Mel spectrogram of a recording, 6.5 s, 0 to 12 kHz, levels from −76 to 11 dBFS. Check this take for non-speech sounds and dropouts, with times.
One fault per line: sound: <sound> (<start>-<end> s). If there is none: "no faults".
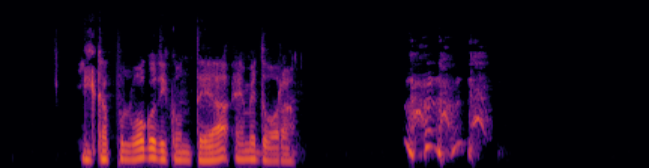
sound: cough (4.0-4.9 s)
